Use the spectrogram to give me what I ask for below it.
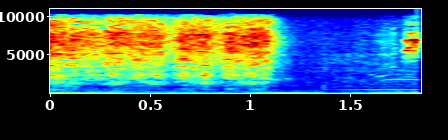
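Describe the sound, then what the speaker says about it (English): Hairspray from an aerosol can hissing onto styled hair in a steady broadband spray lasting about a second, then stopping, with low handling noises after. "I'm gonna take a little bit of hairspray"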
